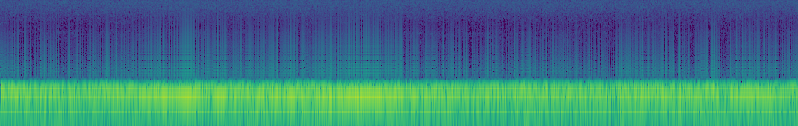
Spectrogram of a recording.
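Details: Humpback whale song, with deep sustained moans that swell and fade, recurring several times over ten seconds against a constant low, muffled roar of water noise and nothing at higher pitch.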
